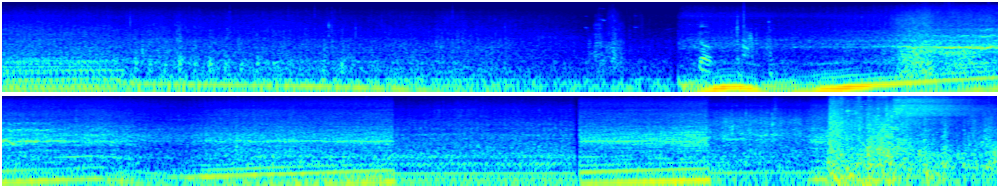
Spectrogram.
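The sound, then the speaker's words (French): A car engine revs repeatedly, its pitch climbing and dropping in surges, then a sudden loud crash near the end, in a staged film reenactment of James Dean's fatal car crash in a David Cronenberg film. Voices can be heard talking underneath. “Pour eux, l'extase érotique s'obtient dans des accidents de voiture, comme dans cette scène où on rejoue l'accident fatal qui a fait de James Dean une légende d'Hollywood.”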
